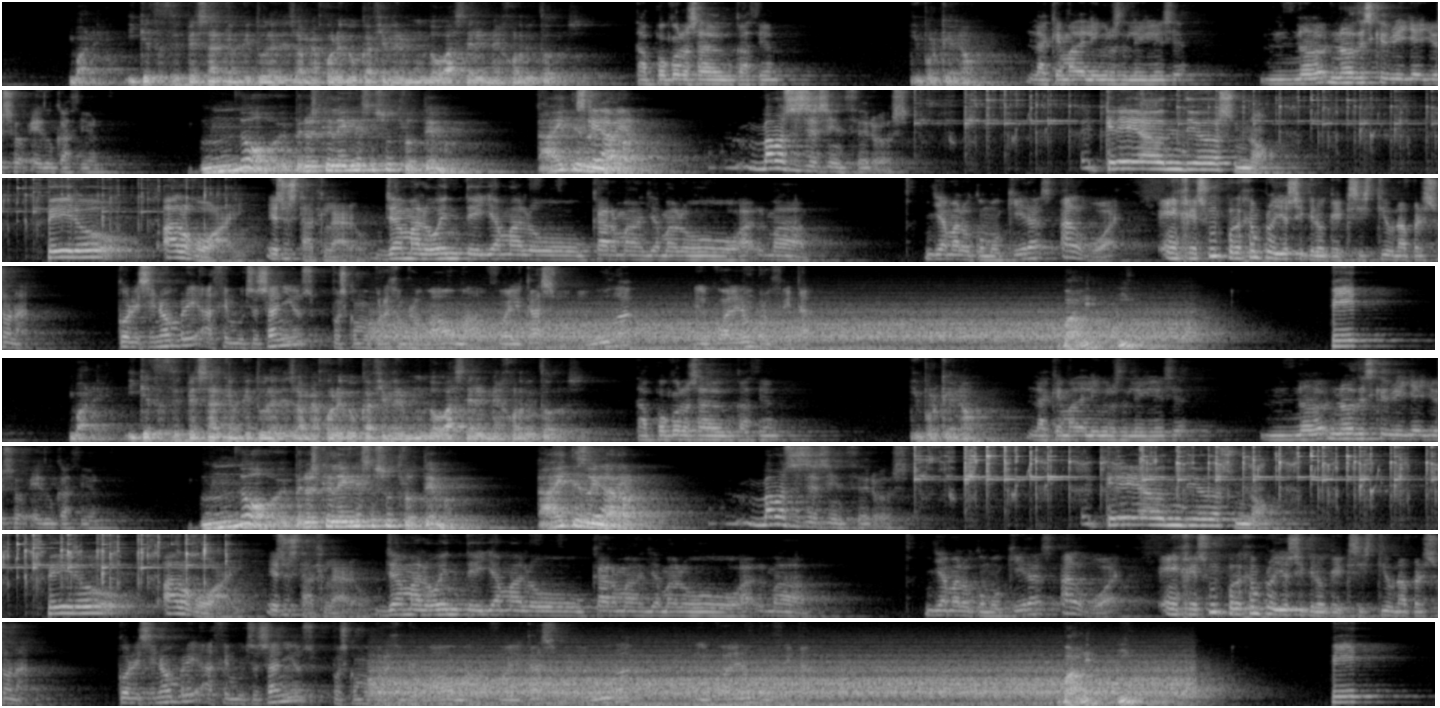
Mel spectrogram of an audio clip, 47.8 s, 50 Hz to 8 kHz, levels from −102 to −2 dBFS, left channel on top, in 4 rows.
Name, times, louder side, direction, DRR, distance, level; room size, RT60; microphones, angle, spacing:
voice 1, 0.6-4.8 7.6-8.2 13.6-15.8 16.4-17.3 44.7-45.4, right 1 dB, 15° right, 2.0 m, -32 dB
voice 2, 5.3-6.5 8.5-9.9 10.5-12.8 16.8-17.3 18.0-19.5 21.0-22.6 24.3-30.7 31.6-33.2 33.6-36.1 36.9-41.2 41.7-42.7 47.0-47.2, left 3 dB, 90° left, 1.5 m, -38 dB
Cutlery silverware, 19.6-25.8, right 13 dB, 65° right, 0.8 m, -38 dB
sound 1, 38.9-45.9, right 2 dB, 50° right, 2.3 m, -38 dB
28.5 x 21.0 x 9.4 m
head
